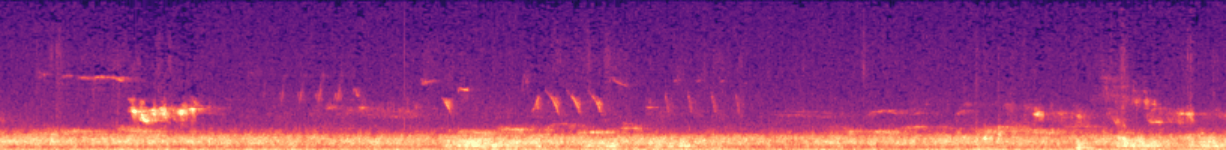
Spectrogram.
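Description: Small birds chirping now and then over a steady background hiss, with a quick run of chirps about five seconds in.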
